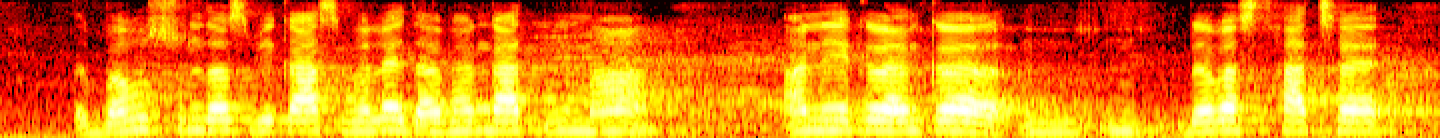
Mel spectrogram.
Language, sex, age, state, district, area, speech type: Maithili, female, 45-60, Bihar, Begusarai, urban, spontaneous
